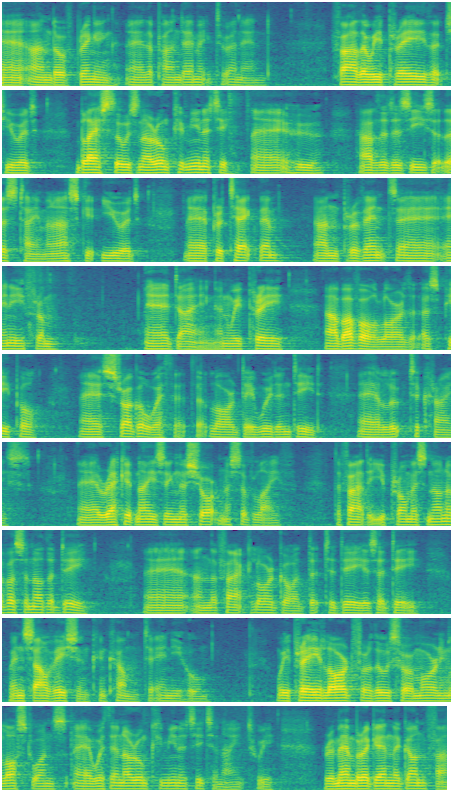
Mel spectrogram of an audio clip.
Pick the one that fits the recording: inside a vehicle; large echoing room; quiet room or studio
large echoing room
